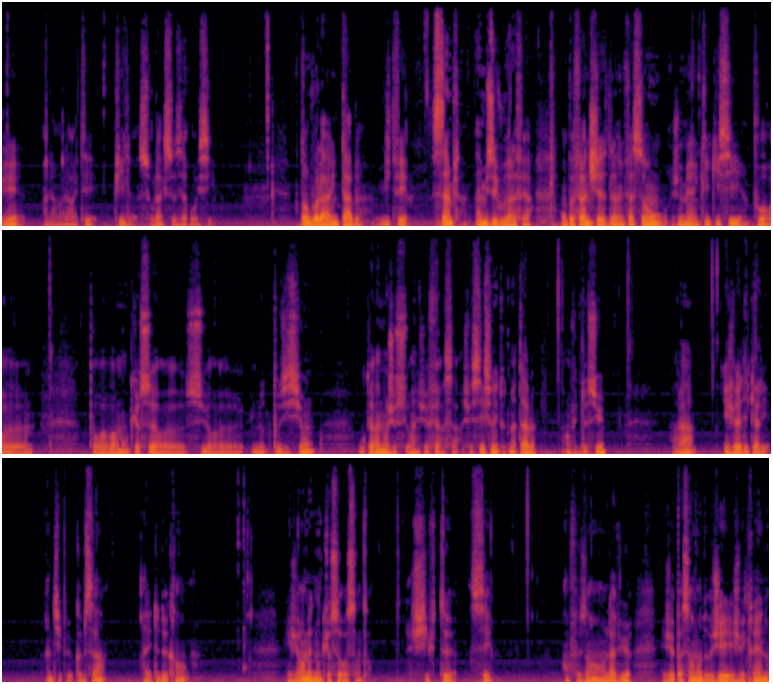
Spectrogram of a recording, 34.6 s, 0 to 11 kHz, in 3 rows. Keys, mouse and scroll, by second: 0.3 click, 4.0-4.3 scroll down 3, 4.7 middle click, 10.5 click, 12.5 middle click, 20.3 KP_7, 22.9 click, 30.3 shift+c, 33.6 Tab.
